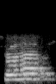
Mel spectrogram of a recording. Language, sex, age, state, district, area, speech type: Sanskrit, male, 45-60, Uttar Pradesh, Prayagraj, urban, conversation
